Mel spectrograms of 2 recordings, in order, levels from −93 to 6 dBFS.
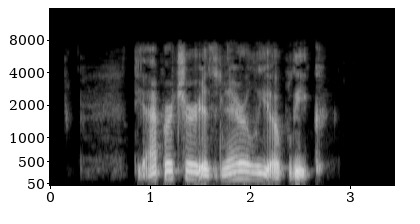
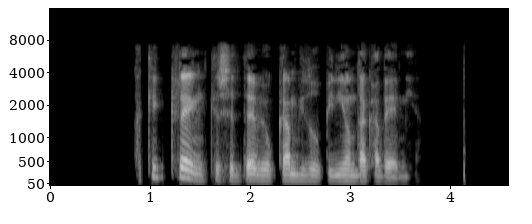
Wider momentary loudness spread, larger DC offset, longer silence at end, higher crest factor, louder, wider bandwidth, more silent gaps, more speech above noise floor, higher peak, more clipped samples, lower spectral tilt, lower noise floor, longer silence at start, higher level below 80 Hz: second, 10 LU vs 16 LU; neither; second, 0.7 s vs 1 s; about the same, 18 dB vs 22 dB; first, -17 LUFS vs -27 LUFS; about the same, 7.6 kHz vs 7.8 kHz; second, none vs 0.93-0.97 s, 1.16-1.21 s; second, 38 dB vs over 62 dB; first, -2 dBFS vs -6 dBFS; neither; first, -5.5 dB/octave vs -4 dB/octave; second, -55 dBFS vs under -90 dBFS; about the same, 0.9 s vs 0.85 s; first, -58 dBFS vs -78 dBFS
